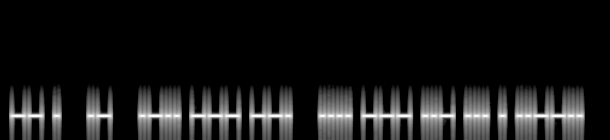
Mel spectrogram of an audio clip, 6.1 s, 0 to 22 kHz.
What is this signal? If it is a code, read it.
Morse code, heard as a keyed tone, about 28 wpm, 700 Hz. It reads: ME A LOG HOUSE?
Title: Sentences from Top 1400 Words 28wpm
